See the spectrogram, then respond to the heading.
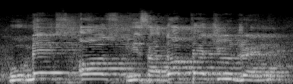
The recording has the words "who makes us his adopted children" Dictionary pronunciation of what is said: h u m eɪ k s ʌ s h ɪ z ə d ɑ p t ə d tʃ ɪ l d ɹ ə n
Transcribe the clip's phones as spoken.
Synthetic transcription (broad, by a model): h u m eɪ k s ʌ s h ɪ s ə d ɑ p t ə d tʃ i l d ɹ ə n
